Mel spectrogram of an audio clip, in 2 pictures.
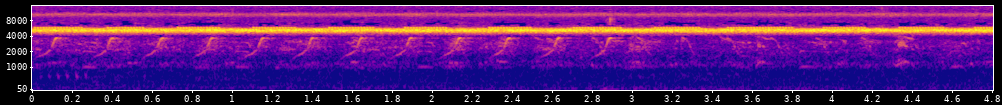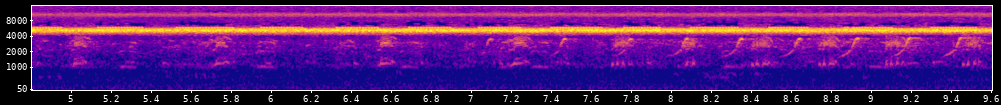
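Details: Evening crickets sustain a bright continuous high trill, layered over rapid rhythmic lower chirps pulsing evenly, pausing briefly midway, then resuming.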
